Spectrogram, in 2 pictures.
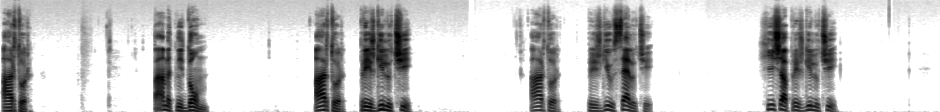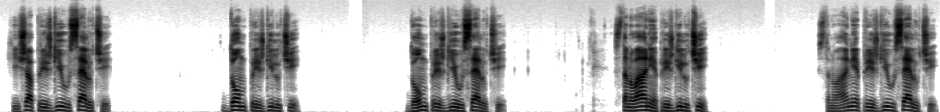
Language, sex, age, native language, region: Slovenian, male, 30-49, Slovenian, Central Slovenia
